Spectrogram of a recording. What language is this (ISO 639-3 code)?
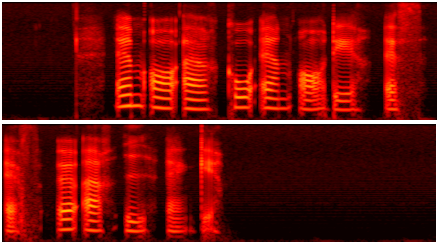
swe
